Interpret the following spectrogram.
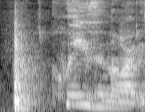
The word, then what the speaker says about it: Cuisinart: I've already chopped them up with my Cuisinart is how you pronounce it, 4 cup.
